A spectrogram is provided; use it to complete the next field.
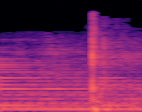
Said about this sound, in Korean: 내 발자국 소리가 울려 퍼졌어.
